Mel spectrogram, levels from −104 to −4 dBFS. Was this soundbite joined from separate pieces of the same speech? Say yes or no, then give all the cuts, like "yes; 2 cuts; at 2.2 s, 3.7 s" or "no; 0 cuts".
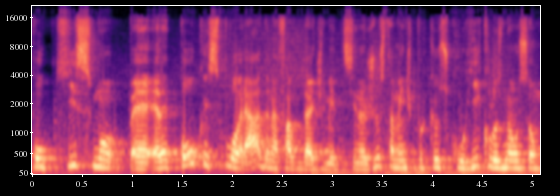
no; 0 cuts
